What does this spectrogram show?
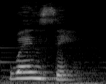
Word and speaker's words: Wednesday: Normally, letter D is silent before letter N or letter G. For example, Wednesday, Wednesday. We don't say Wednesday, it's wrong. We say Wednesday.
